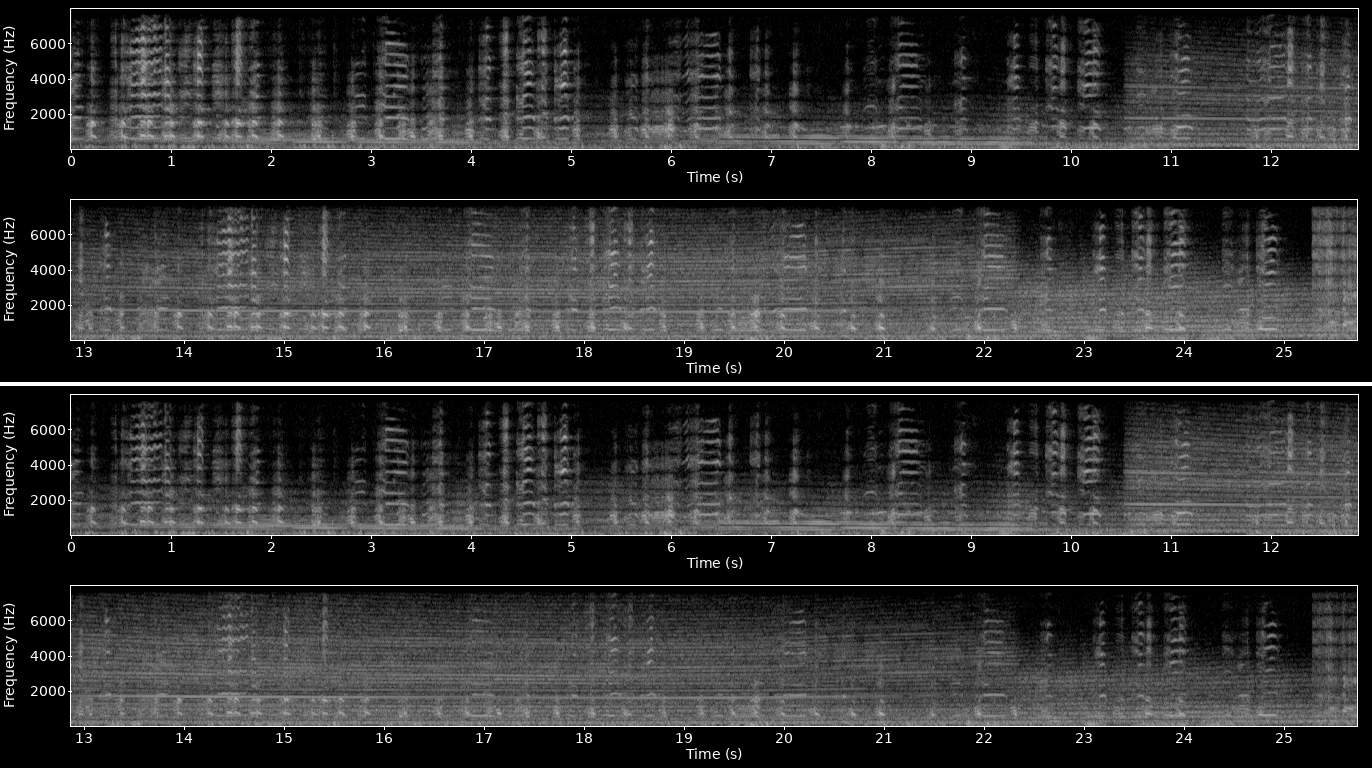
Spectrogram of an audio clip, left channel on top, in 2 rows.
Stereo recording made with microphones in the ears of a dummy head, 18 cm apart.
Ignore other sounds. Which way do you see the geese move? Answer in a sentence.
In this clip you hear the geese go right and come back.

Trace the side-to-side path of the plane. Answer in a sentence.
You can hear the plane go from the right side to the left.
